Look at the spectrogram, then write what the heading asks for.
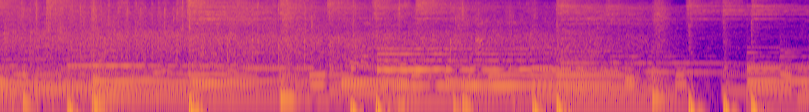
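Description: An audience applauds the Lord at a church service, a dense, continuous clatter of clapping layered over live music with sustained keyboard chords and a periodic low thumping beat.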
